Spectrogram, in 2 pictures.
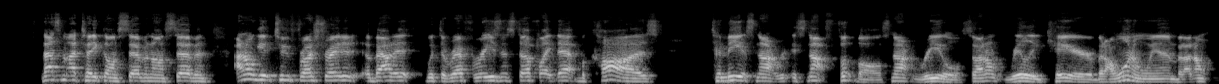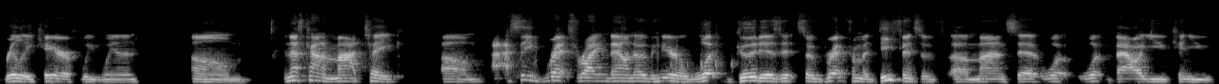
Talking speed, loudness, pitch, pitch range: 200 wpm, -20 LUFS, 150 Hz, 125-175 Hz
